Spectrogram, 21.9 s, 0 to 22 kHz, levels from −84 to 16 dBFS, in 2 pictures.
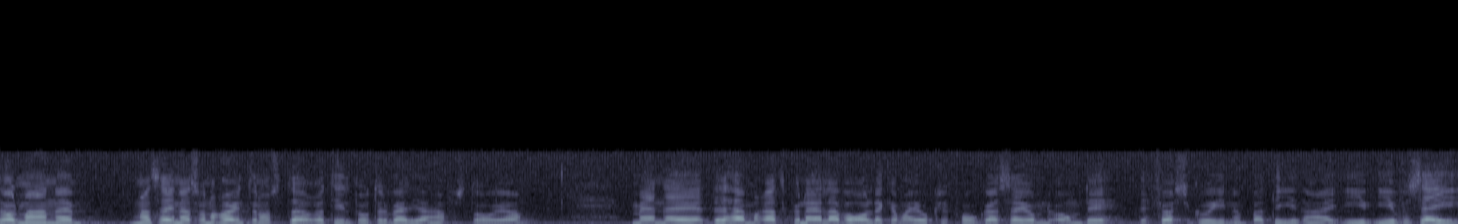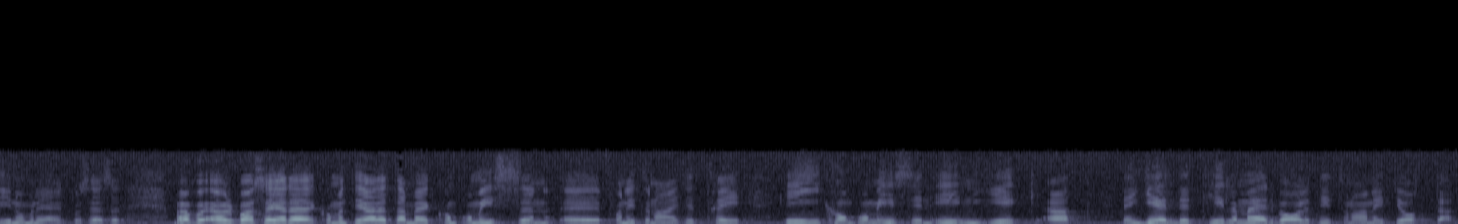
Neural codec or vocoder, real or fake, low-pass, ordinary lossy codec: none; real; 7.2 kHz; MP3, 48 kbps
